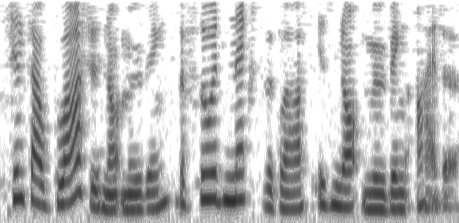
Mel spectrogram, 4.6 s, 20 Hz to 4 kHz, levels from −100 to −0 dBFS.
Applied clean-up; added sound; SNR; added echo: classical method Wiener filter.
